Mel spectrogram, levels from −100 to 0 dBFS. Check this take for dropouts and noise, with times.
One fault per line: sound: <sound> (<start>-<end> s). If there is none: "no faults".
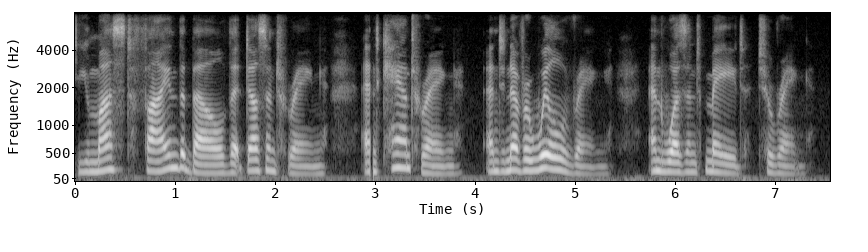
sound: dropout (3.0-3.0 s)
